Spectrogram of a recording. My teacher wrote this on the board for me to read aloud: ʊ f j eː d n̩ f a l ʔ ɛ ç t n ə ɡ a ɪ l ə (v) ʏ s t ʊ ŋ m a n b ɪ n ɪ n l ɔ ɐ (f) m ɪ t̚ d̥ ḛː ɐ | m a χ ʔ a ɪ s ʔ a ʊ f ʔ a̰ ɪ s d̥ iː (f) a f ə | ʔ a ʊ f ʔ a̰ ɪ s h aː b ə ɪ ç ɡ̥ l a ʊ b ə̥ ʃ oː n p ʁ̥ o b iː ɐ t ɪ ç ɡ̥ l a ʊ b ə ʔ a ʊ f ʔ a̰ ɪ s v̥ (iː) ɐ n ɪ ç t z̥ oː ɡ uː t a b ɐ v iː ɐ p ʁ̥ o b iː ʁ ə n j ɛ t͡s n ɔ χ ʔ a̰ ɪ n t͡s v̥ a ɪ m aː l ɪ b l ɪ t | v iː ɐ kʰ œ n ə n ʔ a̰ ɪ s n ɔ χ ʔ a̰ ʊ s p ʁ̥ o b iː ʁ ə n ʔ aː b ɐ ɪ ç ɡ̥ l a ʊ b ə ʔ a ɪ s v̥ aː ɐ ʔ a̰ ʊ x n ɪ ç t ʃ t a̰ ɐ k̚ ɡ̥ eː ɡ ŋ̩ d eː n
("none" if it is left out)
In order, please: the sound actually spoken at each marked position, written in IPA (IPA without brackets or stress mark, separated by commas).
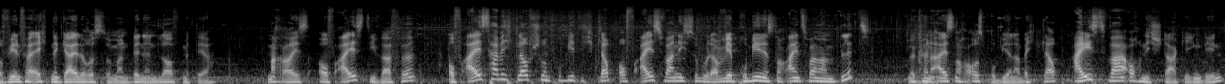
ʁ, f, v, aː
